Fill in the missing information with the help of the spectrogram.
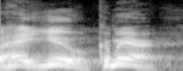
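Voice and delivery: high, bright call across the room. Retold or imitated.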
